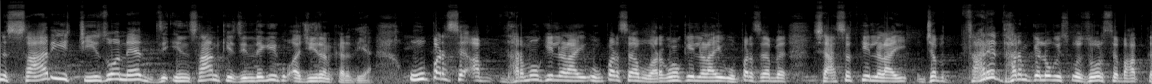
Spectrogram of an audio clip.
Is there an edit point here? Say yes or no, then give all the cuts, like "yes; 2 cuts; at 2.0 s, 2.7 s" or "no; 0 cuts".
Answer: yes; 1 cut; at 9.1 s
